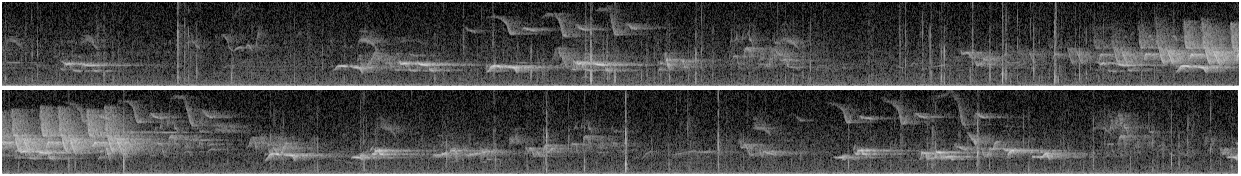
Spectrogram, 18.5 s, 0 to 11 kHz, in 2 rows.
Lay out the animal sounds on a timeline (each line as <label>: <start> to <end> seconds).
American Robin (Turdus migratorius): 0.0 to 1.2 seconds
Red-eyed Vireo (Vireo olivaceus): 0.0 to 18.5 seconds
American Robin (Turdus migratorius): 2.4 to 5.5 seconds
Blackburnian Warbler (Setophaga fusca): 3.3 to 4.9 seconds
Eastern Kingbird (Tyrannus tyrannus): 5.3 to 6.0 seconds
Ovenbird (Seiurus aurocapilla): 7.9 to 10.4 seconds
American Robin (Turdus migratorius): 8.1 to 10.3 seconds
Blackburnian Warbler (Setophaga fusca): 9.7 to 11.0 seconds
American Robin (Turdus migratorius): 10.7 to 13.5 seconds
Great Crested Flycatcher (Myiarchus crinitus): 13.9 to 15.2 seconds
American Robin (Turdus migratorius): 14.9 to 17.4 seconds
Blackburnian Warbler (Setophaga fusca): 15.0 to 16.9 seconds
